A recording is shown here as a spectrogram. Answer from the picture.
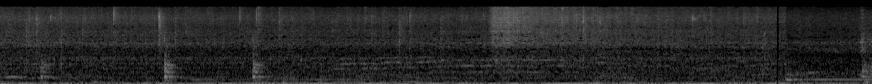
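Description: Grated potato fritters (aloo pakora) shallow-frying in hot oil in a kadai: a steady sizzle, louder for a stretch about halfway through.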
